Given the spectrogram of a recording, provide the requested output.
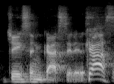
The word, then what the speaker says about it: Jason Caceres: You're going to have to say your last name because I don't want to mess it up. – Jason Caceres. – There we go.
